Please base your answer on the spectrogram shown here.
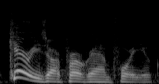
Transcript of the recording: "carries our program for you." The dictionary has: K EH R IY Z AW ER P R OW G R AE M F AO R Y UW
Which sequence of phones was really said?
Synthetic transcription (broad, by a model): K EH R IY Z AW ER P R OW G R AE M F AO R Y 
